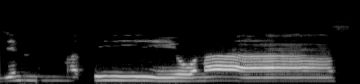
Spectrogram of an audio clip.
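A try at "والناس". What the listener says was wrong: মিনাল জিন্নাতি, তার নিচে জের হারাকাত, হারাকাত টান হয় না, এখানে টান হয়ে গিয়েছে। মিনাল জিন্নাতি। ওয়ানাস বলছেন, ওটি নুনের সাথে যুক্ত হবে। ওয়াও নুন হিসাবে আর ওয়ান, নুন আলিফ সিন যাবেন। ওয়ান নাস।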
